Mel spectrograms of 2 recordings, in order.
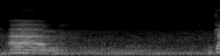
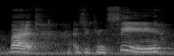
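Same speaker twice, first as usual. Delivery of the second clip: ordinary talk, nothing marked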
